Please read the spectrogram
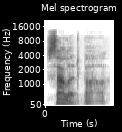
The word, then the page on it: salad bar: British English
